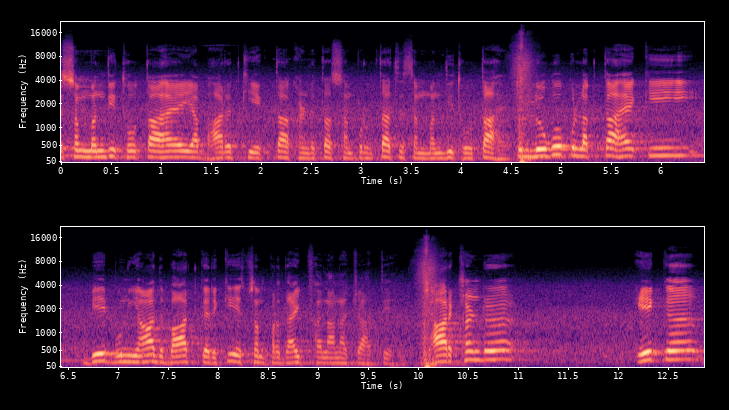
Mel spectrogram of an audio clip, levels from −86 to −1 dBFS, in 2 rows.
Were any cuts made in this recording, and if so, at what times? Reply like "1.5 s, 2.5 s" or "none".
4.5 s, 9.9 s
